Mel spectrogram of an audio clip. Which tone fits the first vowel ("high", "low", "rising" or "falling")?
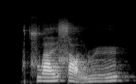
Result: rising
